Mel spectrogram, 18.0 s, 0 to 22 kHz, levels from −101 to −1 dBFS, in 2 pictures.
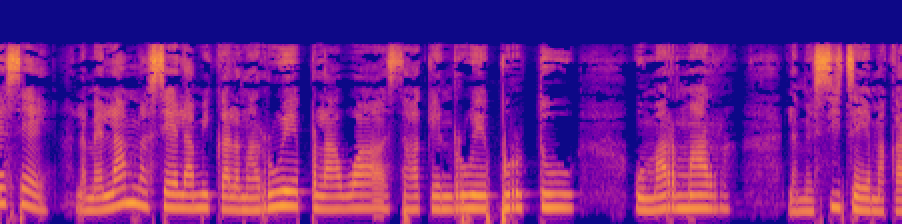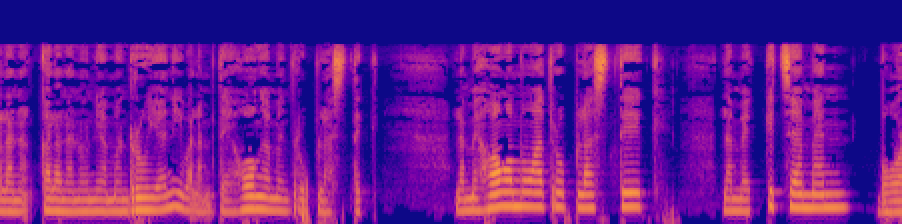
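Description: A speech recording carries heavy lossy-codec damage from start to finish, most likely Vorbis compression at a low setting; the degree of degradation fits a bitrate of roughly 28 kbps. Everything above 10.6 kHz is gone, and the remaining treble is quantised so coarsely that fine detail turns into hiss-like grain, roughening sustained tones and smearing attacks. On a spectrogram this appears as a flat ceiling at 10.6 kHz with mottled, patchy energy just beneath it.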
